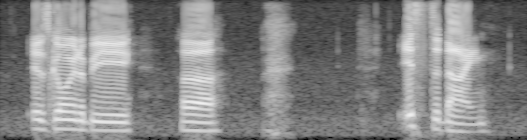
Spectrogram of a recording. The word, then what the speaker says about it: Estinien: going to be uh Estinien. I'm just going to say it like this German cuz I see nine every time I look at it. Estinien.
